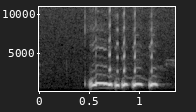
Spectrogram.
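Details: Wild zebra dove (merbok) attracted by decoy luring gives one call: a rising coo leading into a smooth held note, then four clipped, evenly spaced staccato notes, about three-quarters of a second long.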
